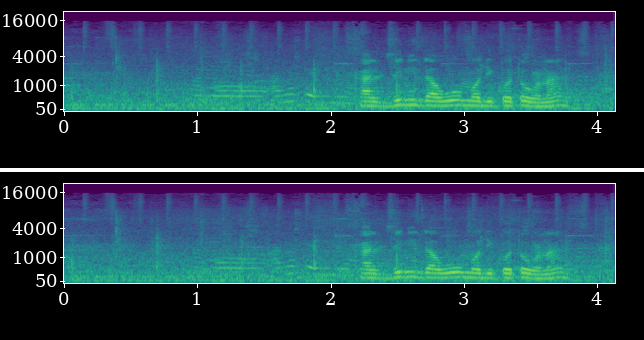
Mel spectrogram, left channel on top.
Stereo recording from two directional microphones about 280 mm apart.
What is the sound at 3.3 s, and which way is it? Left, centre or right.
Speech, left.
